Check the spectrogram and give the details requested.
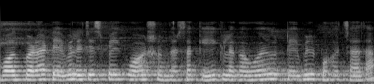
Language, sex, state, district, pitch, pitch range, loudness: Hindi, female, Chhattisgarh, Raigarh, 220 Hz, 210-225 Hz, -15 LUFS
